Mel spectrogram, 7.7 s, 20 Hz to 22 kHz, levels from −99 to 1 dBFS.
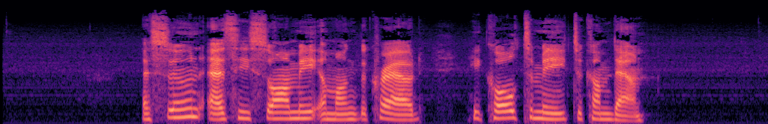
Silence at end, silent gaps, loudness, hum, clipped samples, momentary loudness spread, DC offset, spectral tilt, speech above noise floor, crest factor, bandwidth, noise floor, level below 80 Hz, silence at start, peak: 1.25 s; none; -21 LUFS; none; under 0.1%; 10 LU; under 0.1%; -2.5 dB/octave; 42 dB; 24 dB; 15 kHz; -64 dBFS; -68 dBFS; 1.45 s; -2 dBFS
